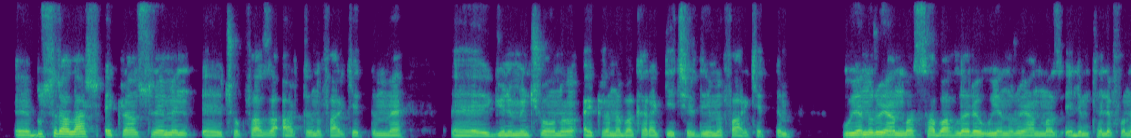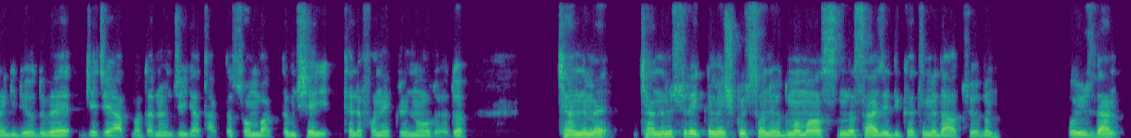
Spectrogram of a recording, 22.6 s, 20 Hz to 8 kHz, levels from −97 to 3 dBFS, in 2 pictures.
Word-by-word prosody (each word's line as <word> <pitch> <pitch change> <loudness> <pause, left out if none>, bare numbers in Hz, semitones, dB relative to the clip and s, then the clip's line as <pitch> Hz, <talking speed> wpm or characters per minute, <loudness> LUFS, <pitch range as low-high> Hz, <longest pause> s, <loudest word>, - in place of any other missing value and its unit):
Eee, 110 -2 +1
bu 140 - 0
sıralar 145 -1 +3
ekran 125 +2 0
süremin, 120 -2 0
eee, 100 -2 0
çok - - -6
fazla 100 +1 0
arttığını 95 +2 -2
fark 100 -4 -4
ettim 105 +2 -3
ve, 105 0 0 0.5
eee, 95 -2 +2
günümün 105 +3 +1
çoğunu 105 0 0
ekrana 105 0 0
bakarak 105 -1 -2
geçirdiğimi 100 -1 -1
fark 95 -2 -3
ettim. - - -5 0.5
Uyanır 115 +3 +5
uyanmaz 115 -1 +4
sabahları 110 0 +3
uyanır 110 0 +1
uyanmaz 105 -2 -1
elim 100 +1 0
telefona 105 0 -2
gidiyordu 95 -1 -3
ve 100 -1 +4
gece - - -1
yatmadan 100 0 -2
önce 95 0 -4
yatakta 95 -1 -6
son 100 0 -1
baktığım 95 +1 -3
şey 100 -2 0
telefon 105 -1 -3
ekranı 95 0 -2
oluyordu. 90 -1 -3 0.9
Kendimi 125 +1 +5 0.3
kendimi 130 +3 +3
sürekli 145 0 +2
meşgul 130 +2 +3
sanıyordum 115 -5 +1
ama 115 0 +5
aslında 115 0 0
sadece 115 -2 +2
dikkatimi 110 +1 -2
dağıtıyordum. 105 +5 -2 0.7
O 115 - +2
yüzden 125 +1 +3
105 Hz, 135 wpm, -23 LUFS, 100-115 Hz, 0.9 s, Uyanır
